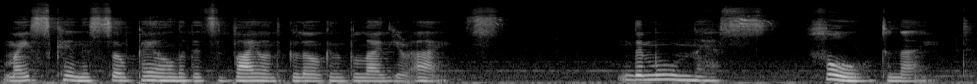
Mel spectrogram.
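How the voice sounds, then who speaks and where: A woman's voice: lowish voice, mellow, slight background noise. A woman voicing a seductive, imperious vampire mistress in an ASMR fantasy roleplay, commanding and coldly mocking, sometimes dropping into a whisper. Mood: menacing, teasing. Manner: slow, commanding, theatrical, breathy whispering at times.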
